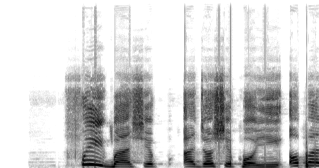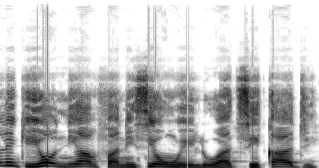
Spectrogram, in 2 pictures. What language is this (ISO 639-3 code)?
yor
